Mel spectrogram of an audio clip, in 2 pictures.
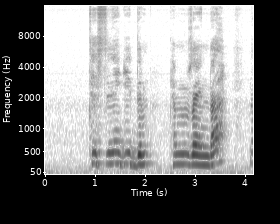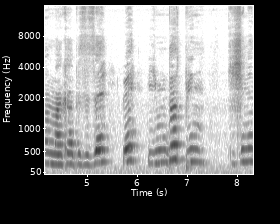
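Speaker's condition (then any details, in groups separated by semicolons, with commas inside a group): Cerebral palsy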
